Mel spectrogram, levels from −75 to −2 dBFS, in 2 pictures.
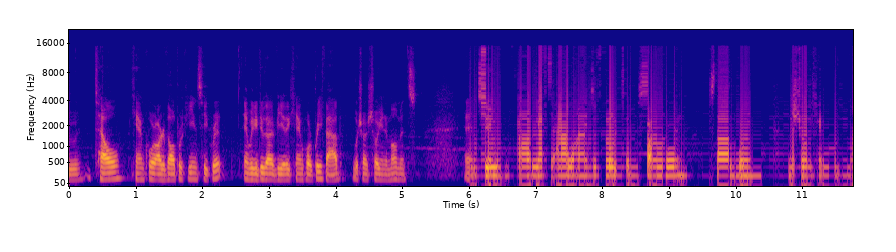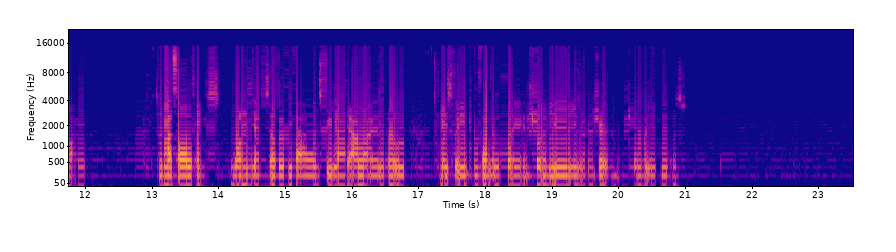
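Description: From 6.01 s, robotic sound from repeated short buffers: a steady 188 Hz buzz, not wandering warble, likely from a roughly 5 ms chunk looping.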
